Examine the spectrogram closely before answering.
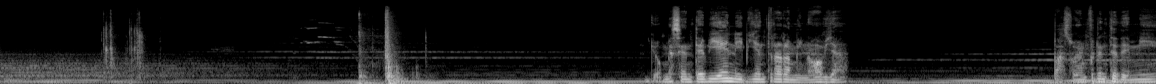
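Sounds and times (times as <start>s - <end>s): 
front door latch clicks: 1.0s - 1.6s, 3.6s - 4.4s
front door opening with a short creaking squeak: 2.9s - 4.4s
solid thunk of a front door: 3.6s - 4.4s
speech: 6.5s - 8.6s, 10.6s - 11.5s.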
